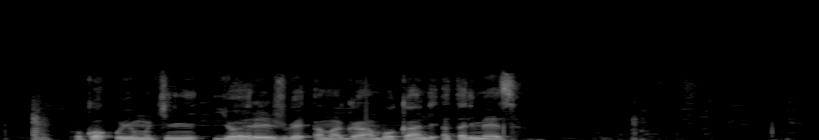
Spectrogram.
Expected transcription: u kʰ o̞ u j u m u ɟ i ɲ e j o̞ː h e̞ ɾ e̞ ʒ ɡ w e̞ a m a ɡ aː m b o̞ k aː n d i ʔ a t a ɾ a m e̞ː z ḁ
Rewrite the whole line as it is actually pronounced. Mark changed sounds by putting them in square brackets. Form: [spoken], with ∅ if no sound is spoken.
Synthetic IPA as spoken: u [k] o̞ u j u m u [c] i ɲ [i] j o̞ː h e̞ ɾ e̞ ʒ ɡ w e̞ a m a ɡ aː m b o̞ k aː n d i ʔ a t a ɾ [i] m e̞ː z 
